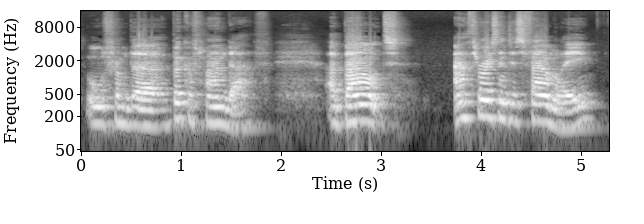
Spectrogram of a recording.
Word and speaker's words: Llandaff: Because there are many records, all from the Book of Llandaff, about Athrois and his family giving donations of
